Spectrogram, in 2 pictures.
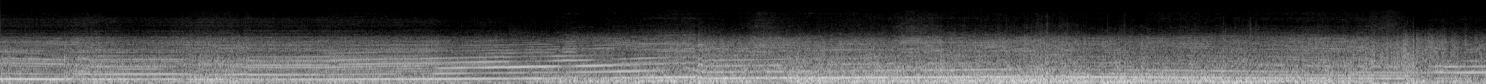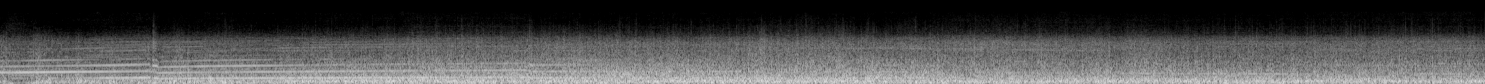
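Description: Inline-four engine of a litre-class sport bike pulling on the move. The note climbs with the throttle and changes in sudden steps at gear changes, about seven, sixteen and twenty seconds in. Steady wind and road rush lies under it.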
